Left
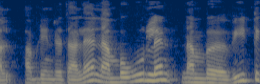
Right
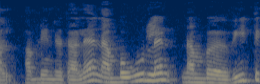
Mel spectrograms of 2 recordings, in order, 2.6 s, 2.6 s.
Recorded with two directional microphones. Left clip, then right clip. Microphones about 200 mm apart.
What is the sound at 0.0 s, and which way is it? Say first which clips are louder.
Speech: left 3 dB; 35° left (ahead or behind).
